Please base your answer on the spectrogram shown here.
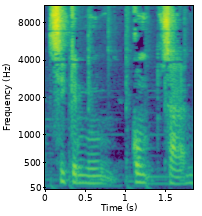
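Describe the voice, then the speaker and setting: Brazilian man speaking Spanish, steady. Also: medium pitch, slow, creaky, soft background music. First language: Portuguese. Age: 40s. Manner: thoughtful, steady, with small restarts and fillers. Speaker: journalist and author guest. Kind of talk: interview conversation. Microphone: remote connection.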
